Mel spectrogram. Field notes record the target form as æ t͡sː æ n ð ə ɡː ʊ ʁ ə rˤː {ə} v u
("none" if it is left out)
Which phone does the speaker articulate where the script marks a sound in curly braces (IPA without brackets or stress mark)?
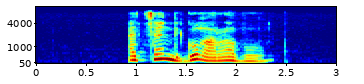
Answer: ɑ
